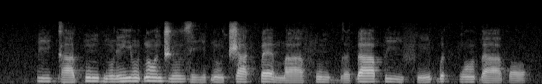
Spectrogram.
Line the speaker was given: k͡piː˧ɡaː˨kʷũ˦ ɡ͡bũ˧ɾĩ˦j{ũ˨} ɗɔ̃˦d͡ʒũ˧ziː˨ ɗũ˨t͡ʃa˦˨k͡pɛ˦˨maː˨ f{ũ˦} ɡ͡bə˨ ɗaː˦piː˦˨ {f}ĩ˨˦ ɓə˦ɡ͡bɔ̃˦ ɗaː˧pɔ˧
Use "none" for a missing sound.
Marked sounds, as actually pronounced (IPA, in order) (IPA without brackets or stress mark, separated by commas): ũ˦, ũ˧, f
